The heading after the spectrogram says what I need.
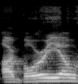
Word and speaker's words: arborio: but someone had asked, are we cooking with arborio rice? Is that correct? Is that the correct pronunciation?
